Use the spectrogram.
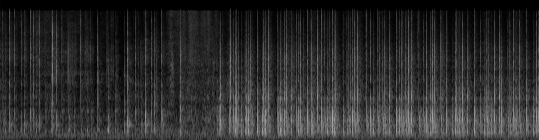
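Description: Long nails tap rapidly on the lid and held sides of a hollow, closed, dark grey cardboard box. The taps are short, dry, and hollow-sounding, with little low end. They stay fairly soft for the first four seconds, then become louder and denser for the rest of the clip.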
